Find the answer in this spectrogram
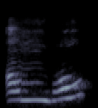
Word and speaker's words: अम्भो: अम्भो अम्भो अ के ऊपर आघात आधा म और भो अम्भो निधि रनन निधि रनन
